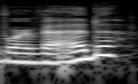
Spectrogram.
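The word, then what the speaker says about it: Mourvèdre: from bandal which is the grape is called mored okay spelled like it's m o u r v d r e okay so you don't see you don't say the re e at the end a lot of people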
